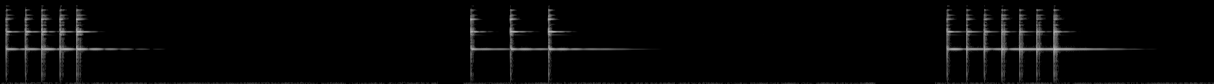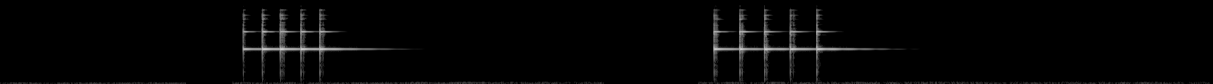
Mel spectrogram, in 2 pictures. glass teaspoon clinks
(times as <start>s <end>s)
0.1s 1.5s, 4.7s 6.3s, 9.5s 11.2s, 14.6s 16.1s, 19.3s 21.1s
